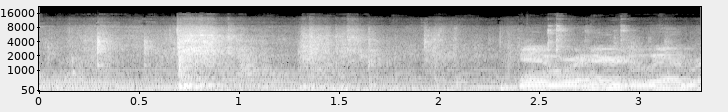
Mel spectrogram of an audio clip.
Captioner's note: cage door rattles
